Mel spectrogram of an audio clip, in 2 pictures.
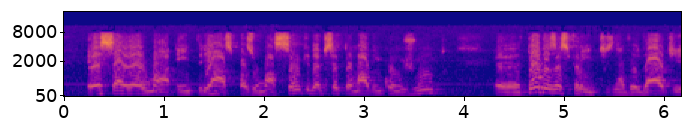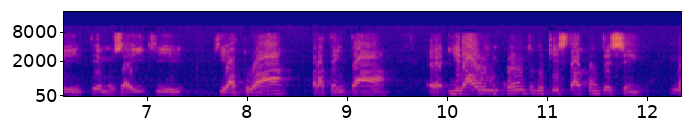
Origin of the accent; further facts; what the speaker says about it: Brazil; como brasileiros, temos que ficar de olho, antenados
